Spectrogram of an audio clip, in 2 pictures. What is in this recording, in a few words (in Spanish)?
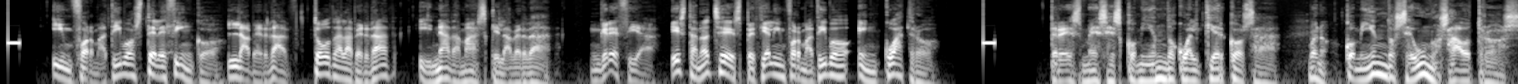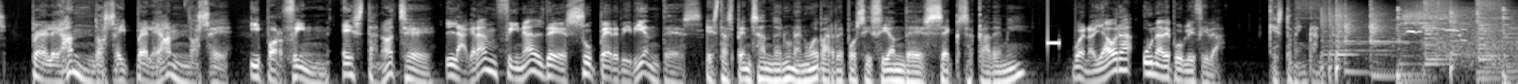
Locutor espanol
